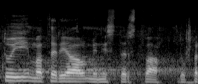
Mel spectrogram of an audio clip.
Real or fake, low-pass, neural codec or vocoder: fake; 14.4 kHz; vocoder, 44.1 kHz, 128 mel bands every 256 samples, BigVGAN v2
